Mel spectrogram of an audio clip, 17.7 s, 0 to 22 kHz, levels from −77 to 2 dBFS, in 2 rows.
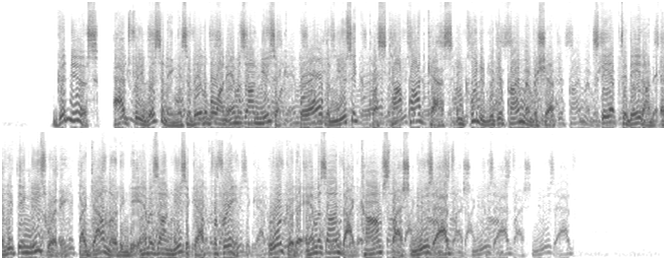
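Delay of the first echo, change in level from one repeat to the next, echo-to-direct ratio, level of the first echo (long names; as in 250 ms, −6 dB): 809 ms, −5.0 dB, −10.0 dB, −11.0 dB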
